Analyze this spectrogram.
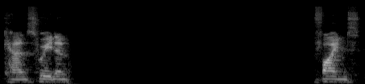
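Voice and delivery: lively football commentary, pushing on the chances; commentating the final minutes for the viewers, eager play-by-play. Acted. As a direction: call the match like a TV commentator. Does own live match commentary.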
